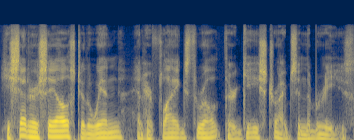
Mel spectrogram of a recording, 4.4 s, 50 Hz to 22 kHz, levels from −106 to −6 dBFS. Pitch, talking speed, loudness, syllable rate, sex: 95 Hz, 245 wpm, -18 LUFS, 4.7 syllables/s, male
